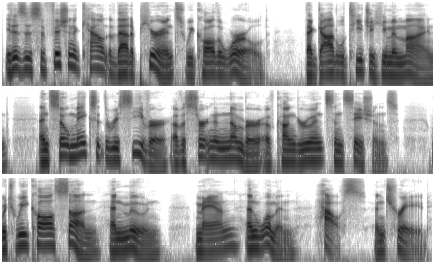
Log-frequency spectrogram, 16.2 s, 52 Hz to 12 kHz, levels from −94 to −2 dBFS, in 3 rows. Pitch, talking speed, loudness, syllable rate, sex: 125 Hz, 165 wpm, -20 LUFS, 4.4 syllables/s, male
